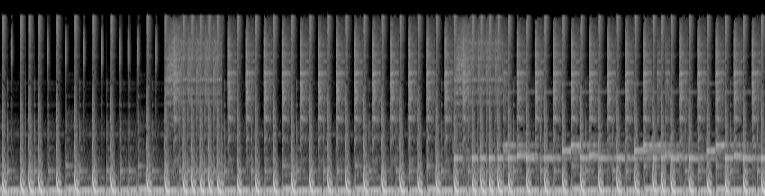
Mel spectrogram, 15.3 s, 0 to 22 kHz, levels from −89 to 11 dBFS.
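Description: Repeated buffer stutters at 0.51, 2.56, 3.76 (four extra plays), 9.56 (three) and 13.14 s (one each). Audio arrived late, so the last 0.17 s block replays. These show as identical waveform copies with hard vertical seams on the spectrogram.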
